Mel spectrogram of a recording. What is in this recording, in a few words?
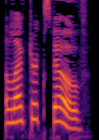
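"electric stove", British English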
